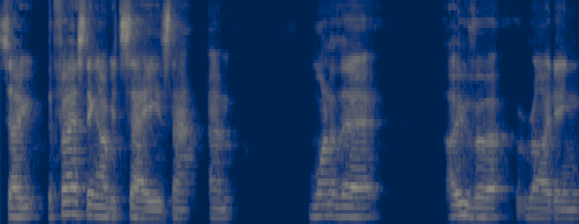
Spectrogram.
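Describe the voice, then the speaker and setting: A man talks in a somewhat breathy voice, pitched medium, with ordinary variation in pitch. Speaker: creative director of a video agency. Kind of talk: webinar presentation. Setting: video call webinar.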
